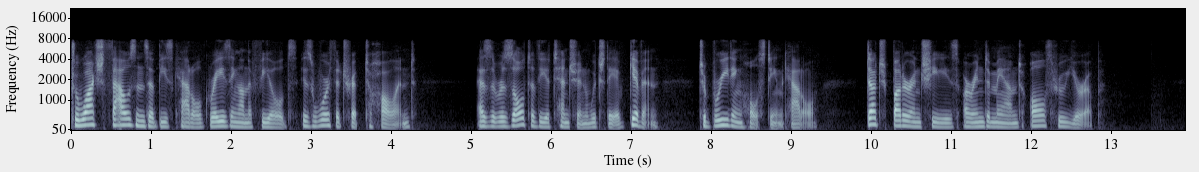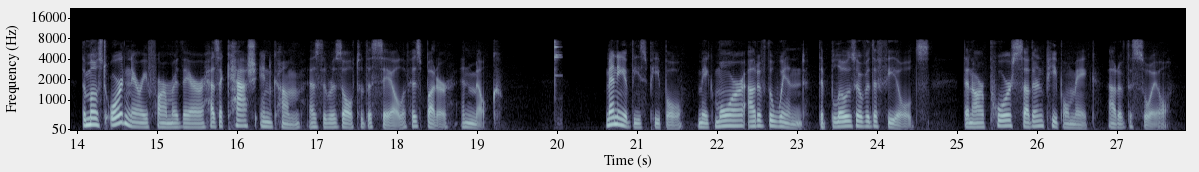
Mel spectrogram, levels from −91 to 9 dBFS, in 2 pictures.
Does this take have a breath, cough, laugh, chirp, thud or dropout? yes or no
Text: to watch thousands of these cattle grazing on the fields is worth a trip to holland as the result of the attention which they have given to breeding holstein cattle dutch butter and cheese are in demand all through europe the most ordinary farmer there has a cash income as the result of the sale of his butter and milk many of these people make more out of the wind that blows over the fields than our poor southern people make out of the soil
yes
